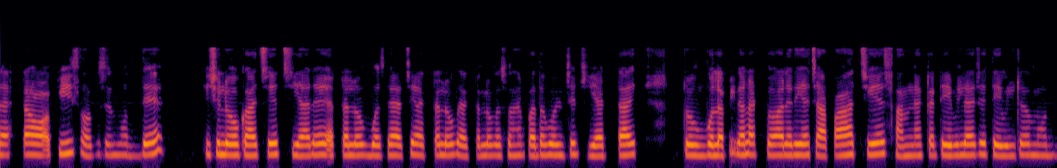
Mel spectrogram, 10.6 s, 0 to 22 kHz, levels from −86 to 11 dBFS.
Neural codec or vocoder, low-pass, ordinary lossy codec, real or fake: codec, 16 kHz, 2 kbps, FunCodec, trained on LibriTTS, 25 frames a second; none; none; fake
